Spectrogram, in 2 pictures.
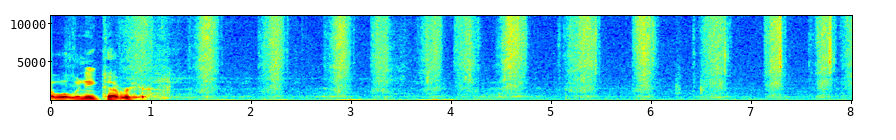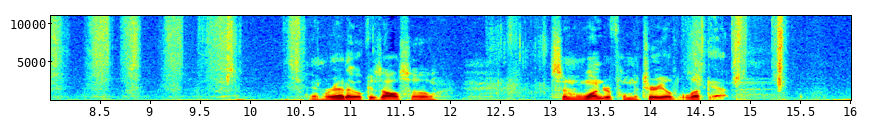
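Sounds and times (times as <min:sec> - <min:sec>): rubbing strokes on wood: 0:00.0 - 0:10.9, 0:14.1 - 0:15.4.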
